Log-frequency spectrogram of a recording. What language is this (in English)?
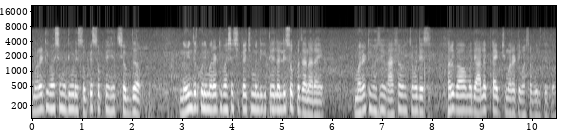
Marathi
